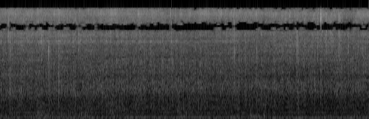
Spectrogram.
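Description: Butter and shredded hash brown patties sizzling steadily on a hot flat-top griddle.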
